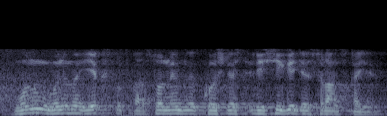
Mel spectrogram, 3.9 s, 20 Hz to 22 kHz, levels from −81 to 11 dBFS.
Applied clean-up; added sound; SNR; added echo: none; Engine; 17 dB; reverberation time 2.6 s.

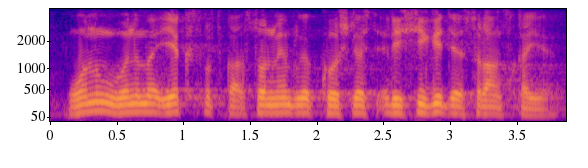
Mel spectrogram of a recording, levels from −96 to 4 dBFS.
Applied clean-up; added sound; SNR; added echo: none; none; none; none.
